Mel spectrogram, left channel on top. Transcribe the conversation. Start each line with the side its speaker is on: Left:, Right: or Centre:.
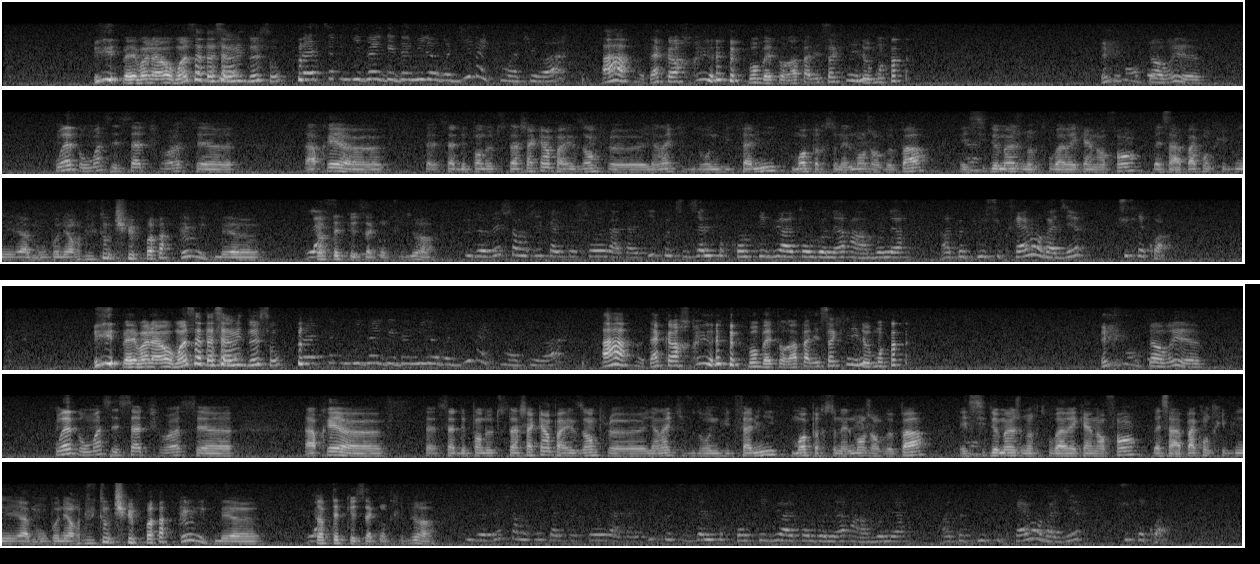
Right: <laughs> Ben voilà, au moins, ça t'a servi
Left: Bon,
Right: de leçon.
Left: Passer au niveau des 2000 euros direct, moi, tu vois.
Right: Ah, d'accord. <laughs> Bon, ben, t'auras pas les 5000 au moins.
Left: Non,
Right: <laughs>
Left: c'est
Right: Non,
Left: vrai.
Right: en vrai, euh, Ouais, pour moi, c'est ça, tu vois. C'est euh, Après, euh, ça ça dépend de tout un chacun. Par exemple, euh, il y en a qui voudront une vie de famille. Moi, personnellement, j'en veux pas. Et
Left: Alors,
Right: si demain
Left: pour moi,
Right: je me
Left: c'est-
Right: retrouve avec un enfant, ben ça va pas contribuer à mon bonheur du tout, <laughs> tu vois. Mais euh,
Left: ouais. là,
Right: toi,
Left: si
Right: peut-être que ça
Left: aujourd'hui,
Right: contribuera.
Left: tu devais changer quelque chose à ta vie quotidienne pour contribuer à ton bonheur, à un bonheur un peu plus suprême, on va dire, tu ferais quoi?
